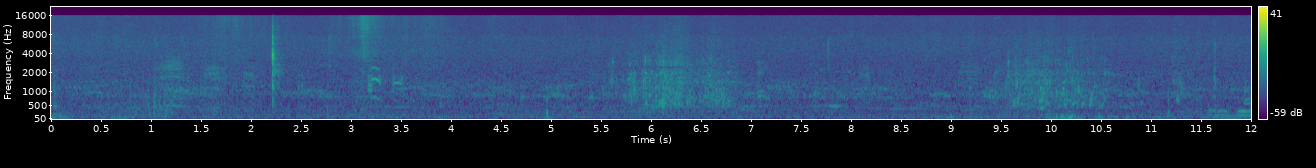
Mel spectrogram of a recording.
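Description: Distant wild animal calls, with two louder bouts about six and ten seconds in.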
